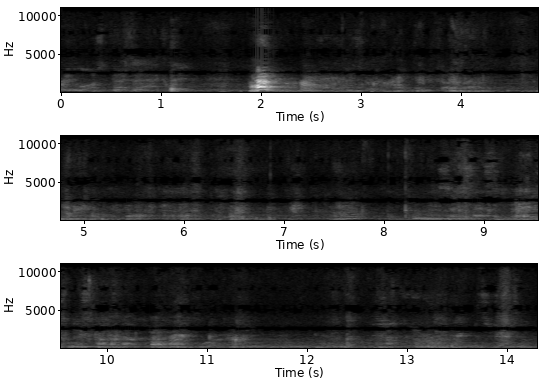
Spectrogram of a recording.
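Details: Two corgis at play, vying for dominance: one sharp, loud bark early on, then a steady stream of softer, rough growling and play noises throughout, with voices and some household sounds mixed in.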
